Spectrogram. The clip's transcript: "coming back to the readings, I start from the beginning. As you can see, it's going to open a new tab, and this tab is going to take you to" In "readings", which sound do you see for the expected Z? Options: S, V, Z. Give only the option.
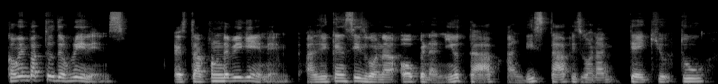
S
